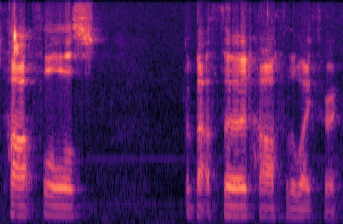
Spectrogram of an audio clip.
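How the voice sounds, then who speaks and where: A man joining a casual modelling live show over a call, speaking briskly and frankly in a slightly rushed way. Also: mid-range voice, steady tone. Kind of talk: casual live-stream chat. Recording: dull lo-fi call audio.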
